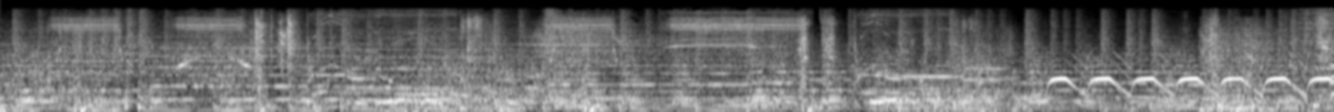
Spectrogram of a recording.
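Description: Cartoon sound effects over upbeat background music: mechanical clanks and whooshes as a robot fire truck's ladder moves, then, near the end, a siren warbling up and down about three times a second.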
